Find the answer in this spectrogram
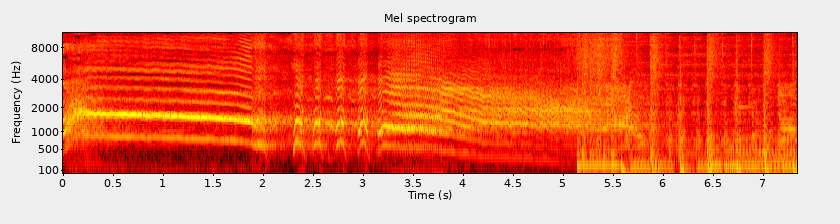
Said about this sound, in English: I'm going to scream and scream again.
